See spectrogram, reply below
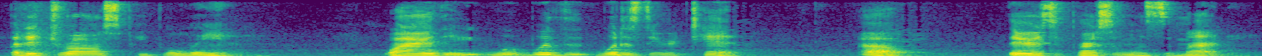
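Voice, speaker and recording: A tarot reader from the United States with a husky, raspy voice that often drops into gravelly fry. The delivery is a rambling, drunken rant, stopping and starting, stretching words and circling back over the same points. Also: medium pitch, fairly even intonation. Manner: self-described drunken ranting, halting with drawn-out words and repetition. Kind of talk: rambling monologue tarot reading.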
